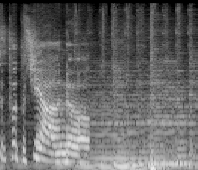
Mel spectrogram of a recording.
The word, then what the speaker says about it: Montepulciano: And I'm really hoping I'm pronouncing that correct. Montepulciano.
